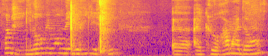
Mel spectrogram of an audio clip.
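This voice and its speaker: A woman's voice: medium pitch, moderate pace, very noisy. A woman in her thirties chatting casually to her followers in a vlog, filming herself on the go. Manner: chatty, keeps calling out to her viewers. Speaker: vlogger. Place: indoors then car and shops, mostly on the go.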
